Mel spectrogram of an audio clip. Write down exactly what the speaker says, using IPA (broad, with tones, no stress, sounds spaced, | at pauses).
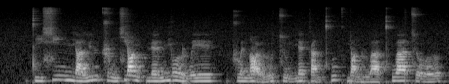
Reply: t̪ i˨˦ ɕ i˦ ŋ n̪ j ä˨˦ l y˦ n ʈ͡ʂ ʊ˨˦ ŋ ɕ j ɑ˥˨ ŋ p ɥ ɛ˨˦ n̪ j o˥˨ ʊ̯ ɻ w e˦ ɪ̯ | ʈ͡ʂ w ə˨˦ n ɑ̰˨˩ ʊ̯ l u˦ t͡s ṵ˨˩ n̪ j ɛ˥˨ k a̰˨˩ n t̪ʰ u˥˨ pʰ j ɑ̰˨˩ ŋ ɻ w ä˨˦ t̪ʰ w ä˦ t͡s o˨˦ ʊ̯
